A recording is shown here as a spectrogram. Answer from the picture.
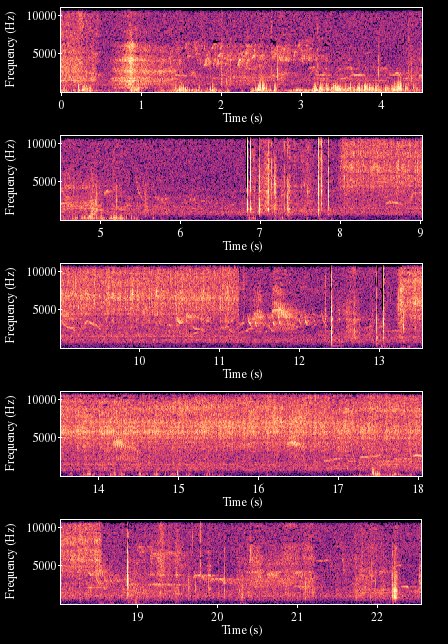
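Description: Outdoor background picked up by a handheld camera: low rumbling buffets on the microphone for the first five seconds or so, typical of wind. After that it is quiet, with a few scattered clicks and soft thumps.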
